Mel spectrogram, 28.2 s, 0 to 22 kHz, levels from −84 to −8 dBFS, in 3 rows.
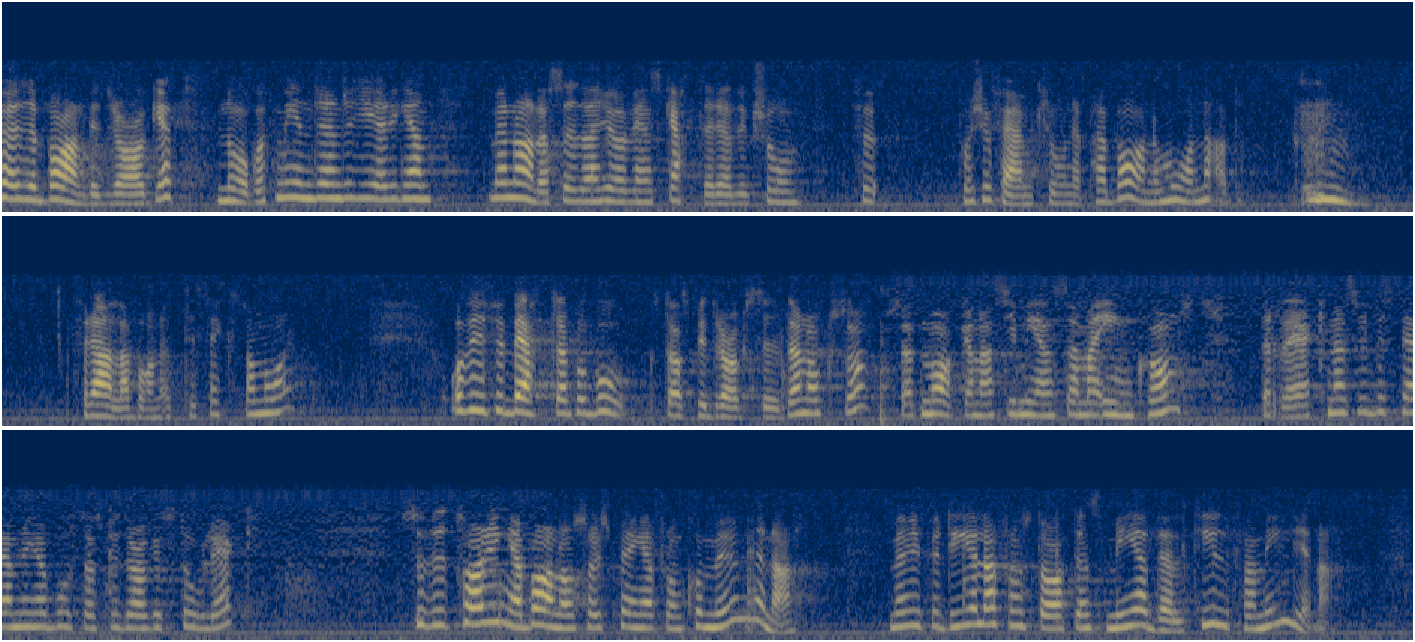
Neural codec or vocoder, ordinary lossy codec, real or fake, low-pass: none; Opus, 16 kbps; real; 7.2 kHz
